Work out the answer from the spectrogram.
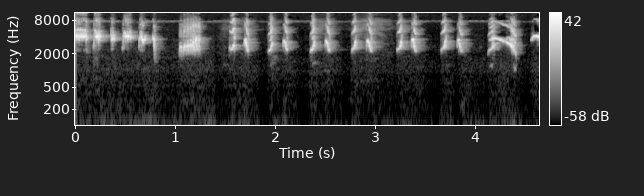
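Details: Long-tailed shrike in persistent song to provoke a reply: a few ringing chirps, a harsh rasp, then brisk, regularly repeated double-noted chirps ending in slurred whistles.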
